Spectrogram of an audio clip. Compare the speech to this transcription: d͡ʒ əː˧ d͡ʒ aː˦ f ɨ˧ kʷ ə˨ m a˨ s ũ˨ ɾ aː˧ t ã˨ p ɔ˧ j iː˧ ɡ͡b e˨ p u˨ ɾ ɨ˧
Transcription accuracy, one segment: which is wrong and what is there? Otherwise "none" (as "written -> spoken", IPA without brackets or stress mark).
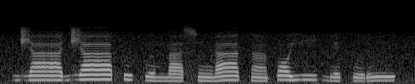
əː˧ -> aː˧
